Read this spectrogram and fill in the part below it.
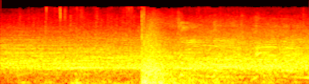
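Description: A body slams down onto a wrestling ring mat with a heavy thud.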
